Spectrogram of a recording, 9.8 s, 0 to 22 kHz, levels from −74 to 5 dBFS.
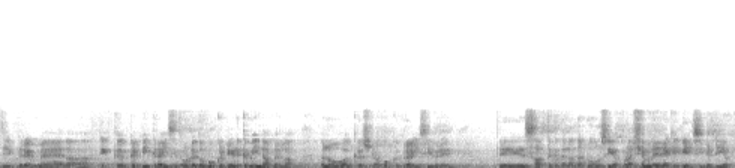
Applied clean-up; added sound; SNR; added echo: none; none; none; reverberation time 2.4 s.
